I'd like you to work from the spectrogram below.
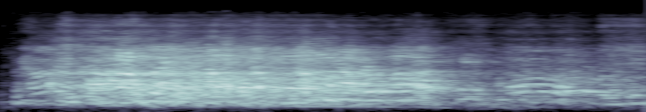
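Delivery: usual speaking voice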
